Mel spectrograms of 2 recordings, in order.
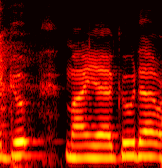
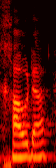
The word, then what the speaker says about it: Gouda: I missed my Gouda, or as it should be pronounced, Gouda.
